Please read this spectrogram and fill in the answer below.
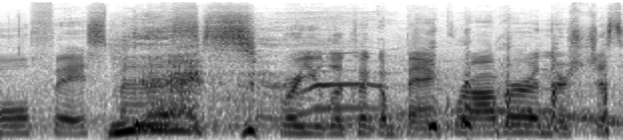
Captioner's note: laughing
